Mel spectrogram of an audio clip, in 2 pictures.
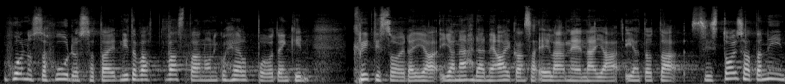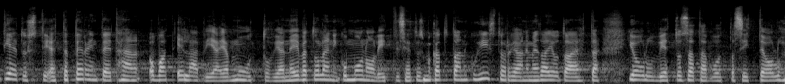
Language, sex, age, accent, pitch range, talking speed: Finnish, female, 30-49, native, 190-225 Hz, 180 wpm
